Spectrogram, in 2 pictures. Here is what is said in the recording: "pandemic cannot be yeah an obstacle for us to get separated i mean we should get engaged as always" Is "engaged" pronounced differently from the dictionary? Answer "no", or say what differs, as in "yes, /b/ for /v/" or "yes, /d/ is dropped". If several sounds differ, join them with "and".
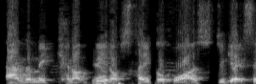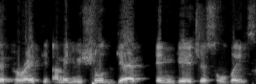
yes, /d/ is dropped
